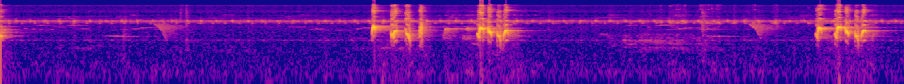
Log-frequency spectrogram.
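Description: Red-whiskered bulbul giving three short bursts of bright, bubbly, warbled whistles a few seconds apart, with a faint steady high insect-like hiss behind.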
